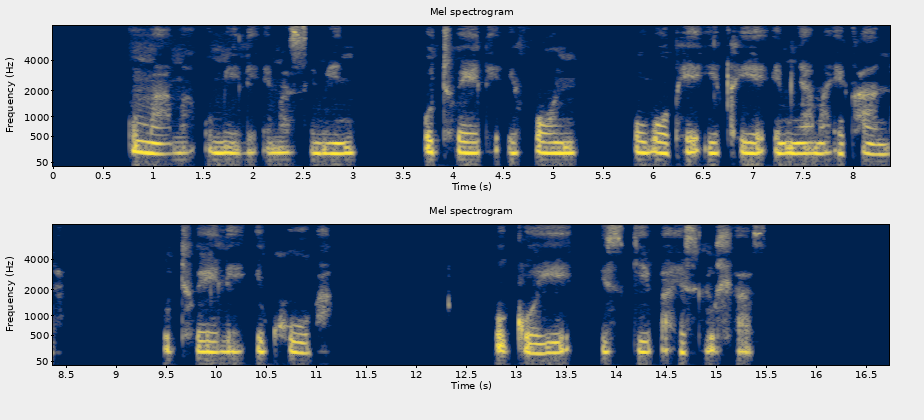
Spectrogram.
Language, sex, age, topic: North Ndebele, male, 25-35, health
